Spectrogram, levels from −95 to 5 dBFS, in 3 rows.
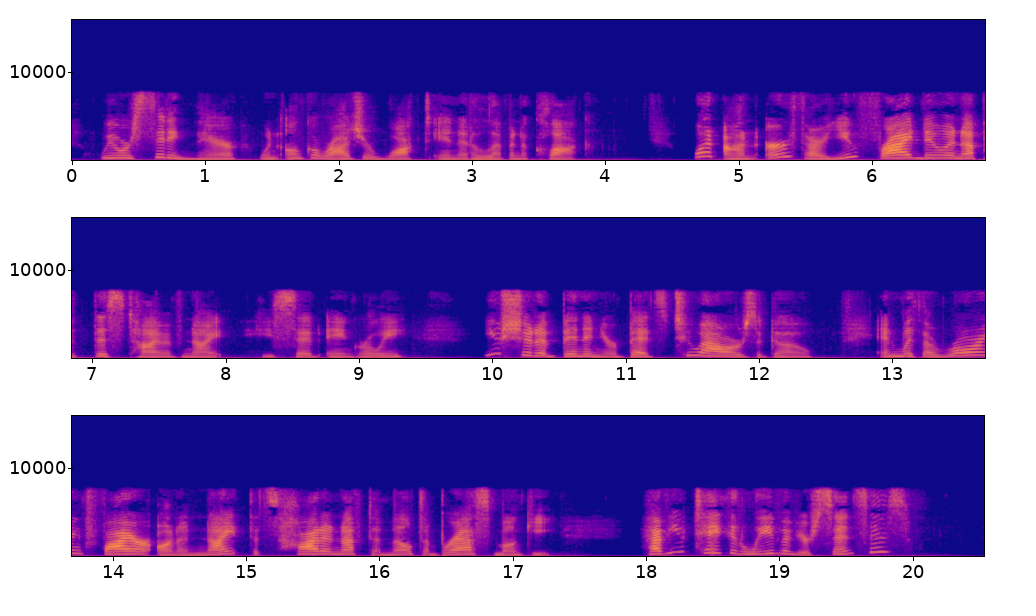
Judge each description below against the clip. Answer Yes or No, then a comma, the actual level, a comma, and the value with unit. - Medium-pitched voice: No, high, 240 Hz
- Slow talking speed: No, average, 180 wpm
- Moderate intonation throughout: No, wide, 7.3 semitones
